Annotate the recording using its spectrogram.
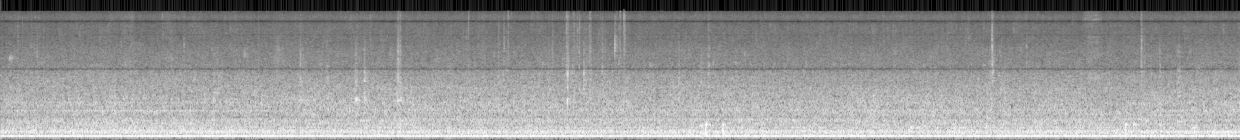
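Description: Steady low hum and hiss of a fish room's running aquarium pumps and aeration, with a few faint clicks of plastic bags and containers being handled.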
